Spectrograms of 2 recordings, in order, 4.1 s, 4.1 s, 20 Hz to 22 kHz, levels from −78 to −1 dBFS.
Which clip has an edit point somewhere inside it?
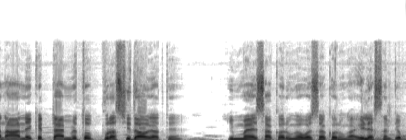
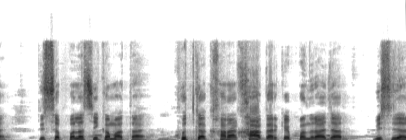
second; 1 cut; at 2.4 s

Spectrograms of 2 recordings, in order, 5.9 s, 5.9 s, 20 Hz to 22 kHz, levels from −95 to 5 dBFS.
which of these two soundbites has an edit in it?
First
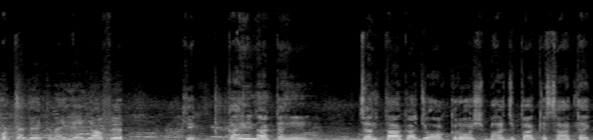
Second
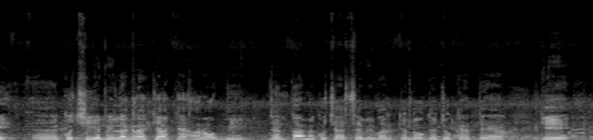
first; 1 cut; at 1.4 s

